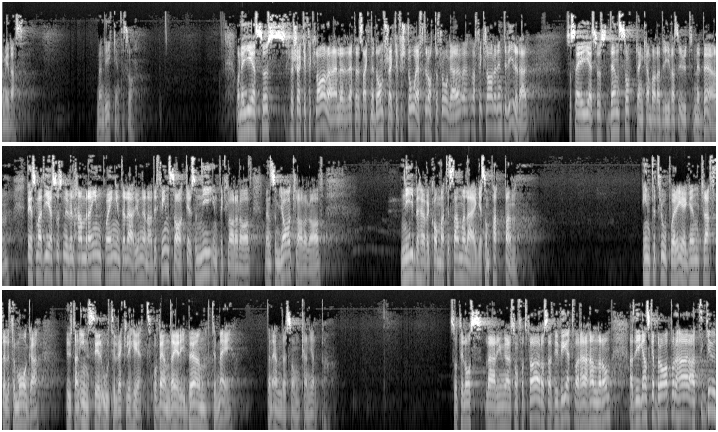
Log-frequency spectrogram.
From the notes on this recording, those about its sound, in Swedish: Inspelad i Roseniuskyrkan den 12 mars 2023.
